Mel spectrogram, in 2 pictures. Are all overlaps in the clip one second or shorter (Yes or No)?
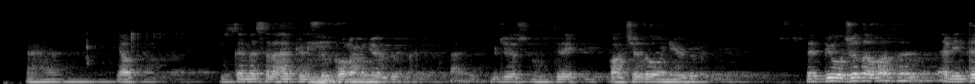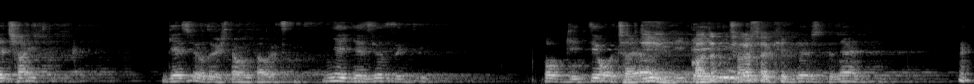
No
